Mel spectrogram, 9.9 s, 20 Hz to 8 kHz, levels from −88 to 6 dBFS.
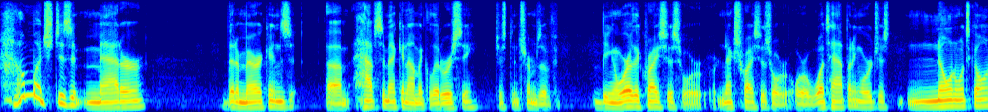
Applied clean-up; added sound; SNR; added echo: none; none; none; none.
